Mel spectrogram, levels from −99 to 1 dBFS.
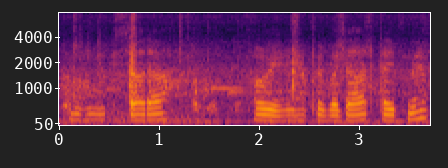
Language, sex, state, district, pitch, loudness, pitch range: Chhattisgarhi, male, Chhattisgarh, Balrampur, 155 Hz, -29 LUFS, 145-170 Hz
